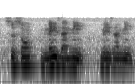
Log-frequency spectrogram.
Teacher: That S can be pronounced in liaison and breaks up the vowel clash.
